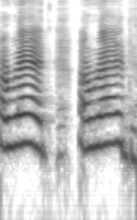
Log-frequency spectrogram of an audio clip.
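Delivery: high little voice. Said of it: "I love your little Magboil voice".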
